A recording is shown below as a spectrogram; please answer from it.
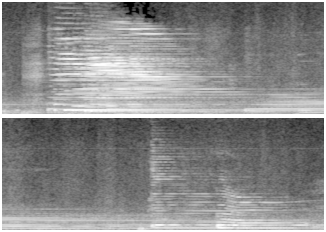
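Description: Sitar being plucked. A bright note about a second in slides down in pitch as it rings, and two more plucked notes near the end also bend downward, over steady ringing drone tones.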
